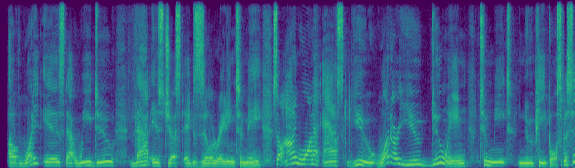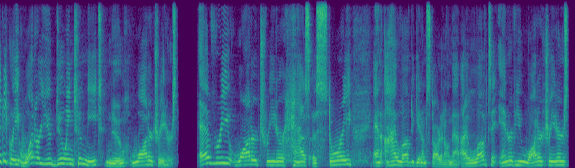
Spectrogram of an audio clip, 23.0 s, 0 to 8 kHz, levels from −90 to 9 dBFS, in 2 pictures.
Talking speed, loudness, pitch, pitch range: 150 wpm, -16 LUFS, 175 Hz, 145-235 Hz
